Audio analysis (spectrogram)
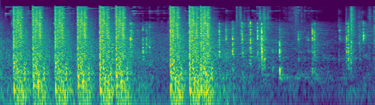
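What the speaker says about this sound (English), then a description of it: "there are shots coming from that direction" Video game gunfire crackles in sharp bursts, a rapid volley of loud shots followed by scattered fainter pops trailing off, with no talking over it.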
